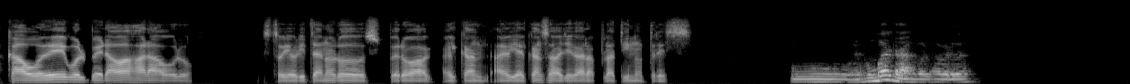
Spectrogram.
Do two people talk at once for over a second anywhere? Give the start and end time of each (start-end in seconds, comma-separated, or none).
none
